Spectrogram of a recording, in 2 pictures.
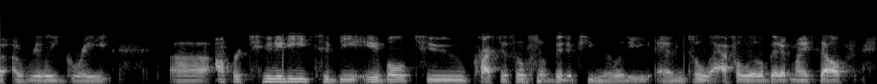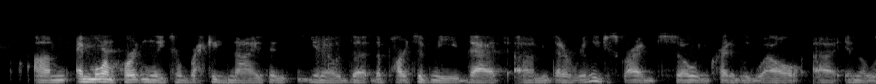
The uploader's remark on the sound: from the 100 Pounders Phone Meeting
